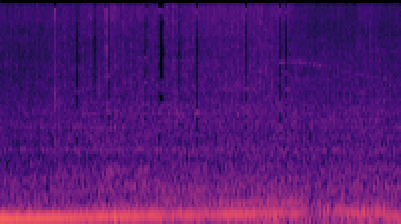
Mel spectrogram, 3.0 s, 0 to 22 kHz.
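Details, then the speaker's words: 2JZ-swapped 300ZX with CD009 transmission and Grannas Racing Tilton ST246 twin-disc clutch, about 600 lb-ft, 2,500 miles: full throttle from lowest revs in second gear, a low rumble climbing steadily with no chatter; clean clutch engagement. "No noise in second. Third, as low as we can go. Very, very little in third."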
